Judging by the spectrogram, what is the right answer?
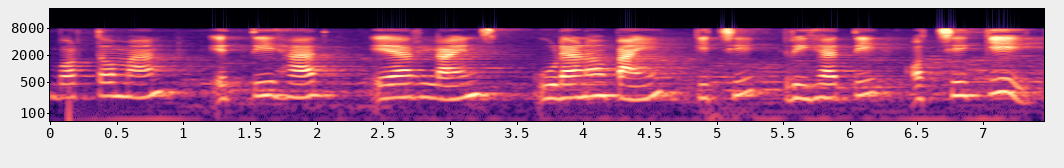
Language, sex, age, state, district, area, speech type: Odia, female, 45-60, Odisha, Khordha, rural, read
